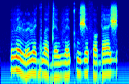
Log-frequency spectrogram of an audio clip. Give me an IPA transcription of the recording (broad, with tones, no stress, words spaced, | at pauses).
βɛ˦˨ɭə˨˦ ɭɛ˦ɡwɐ˦˨dɛ˧u̯ βɛ˨˦kʷʰi˧ʒ ə˧θɔ˧ɡɽæ˦ʒ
